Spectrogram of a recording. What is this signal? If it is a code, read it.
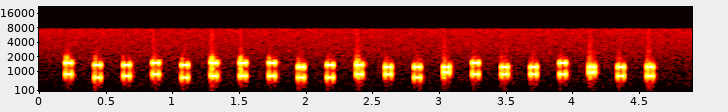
DTMF, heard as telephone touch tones, dialled by machine, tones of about 50 ms. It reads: 9259266612871*9779*44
